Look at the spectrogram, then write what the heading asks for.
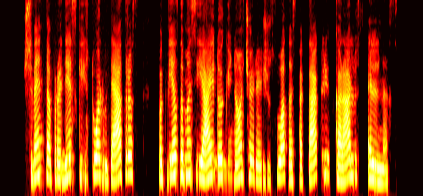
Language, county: Lithuanian, Panevėžys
